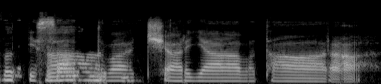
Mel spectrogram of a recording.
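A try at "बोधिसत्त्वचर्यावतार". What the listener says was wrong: Avatara, two long A's. And the O is long. Bodhisattva Charyavatara.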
